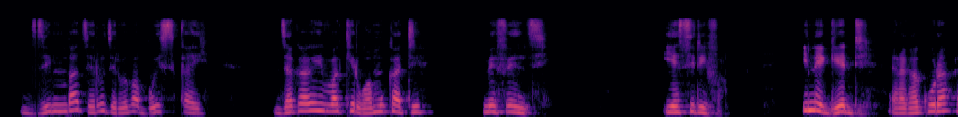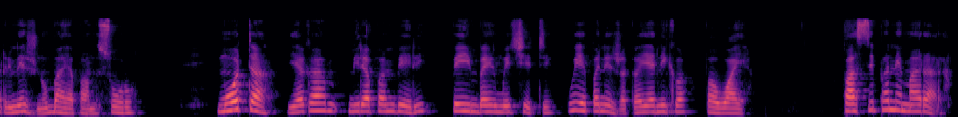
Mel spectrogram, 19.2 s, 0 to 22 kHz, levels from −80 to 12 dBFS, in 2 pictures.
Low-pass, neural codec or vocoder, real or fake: 10.8 kHz; none; real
